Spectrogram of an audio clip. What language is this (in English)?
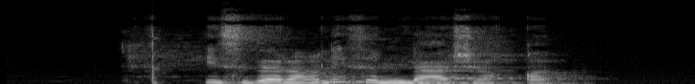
Kabyle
